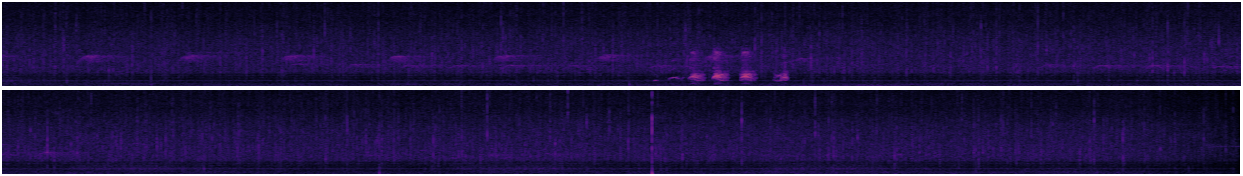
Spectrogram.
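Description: Steady heavy rain pattering on the forest floor and leaves. About seven seconds in comes a quick run of about five short pitched calls, the loudest sound. A faint high chirp repeats about once a second at the start.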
